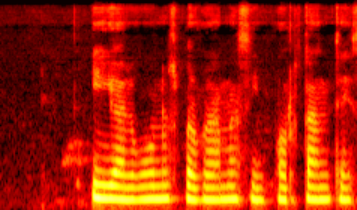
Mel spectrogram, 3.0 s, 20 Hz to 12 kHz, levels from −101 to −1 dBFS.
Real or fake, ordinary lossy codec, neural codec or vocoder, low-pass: fake; Opus, 64 kbps; codec, 44.1 kHz, 7.8 kbps, DAC; 10.8 kHz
